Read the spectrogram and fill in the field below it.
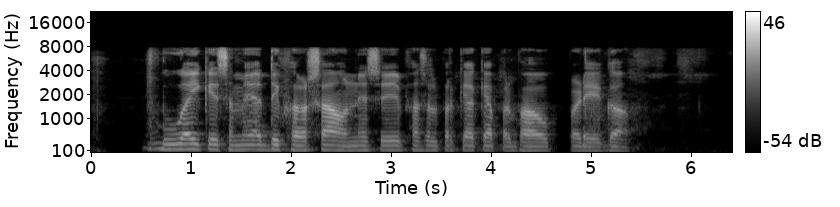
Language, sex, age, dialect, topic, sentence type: Hindi, male, 18-24, Marwari Dhudhari, agriculture, question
